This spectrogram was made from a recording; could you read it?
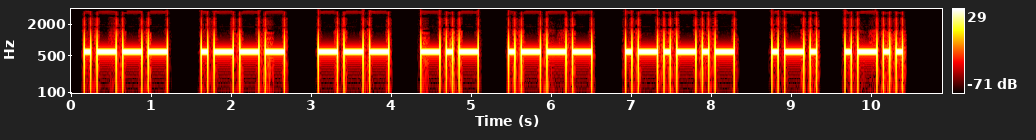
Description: Morse code, heard as a keyed tone, about 15 wpm, spaced as for 12 wpm, 600 Hz. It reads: JJOKJ.RL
